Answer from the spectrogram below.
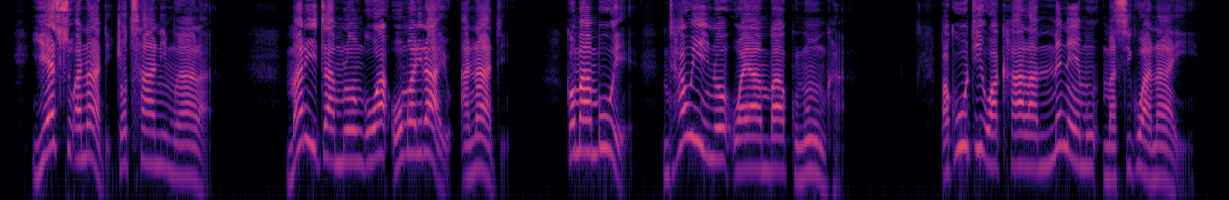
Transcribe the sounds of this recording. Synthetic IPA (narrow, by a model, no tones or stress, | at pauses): jɛsuanatit͡ʃɔt͡sʰanimwaːla̰ | maɾitamulɔŋɡɔwawʔɔmwaliɾajɔ̰anaːti̥ | kɔmaːmbuːjɛ̰ | ntʰawinɔwajambakunuːŋkʰa̰ | pakutiwakʰalam̩mɛnɛmumasikuanaːjḭ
